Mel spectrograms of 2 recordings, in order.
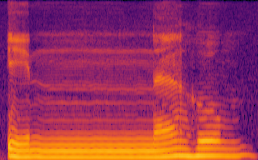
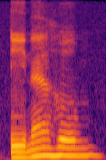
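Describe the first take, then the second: First: The n is doubled, nasalized and held long. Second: The n is short, single and not nasalized. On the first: The speaker calls it right. "balikin lagi" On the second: The speaker calls it wrong. "Kita hilangkan tasdid ini ya. Kalau dihilangkan tuh, tuh dihilangkan inahum"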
